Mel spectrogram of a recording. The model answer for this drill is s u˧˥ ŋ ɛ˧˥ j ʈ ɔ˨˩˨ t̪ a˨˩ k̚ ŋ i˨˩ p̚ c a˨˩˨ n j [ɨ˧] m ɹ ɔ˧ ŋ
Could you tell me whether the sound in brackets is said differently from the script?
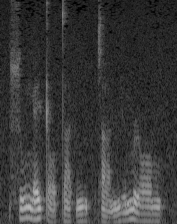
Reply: yes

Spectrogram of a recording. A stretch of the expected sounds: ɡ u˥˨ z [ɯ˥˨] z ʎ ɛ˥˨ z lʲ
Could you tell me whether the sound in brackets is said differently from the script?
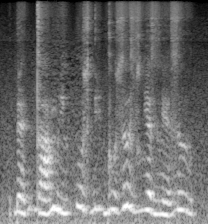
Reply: no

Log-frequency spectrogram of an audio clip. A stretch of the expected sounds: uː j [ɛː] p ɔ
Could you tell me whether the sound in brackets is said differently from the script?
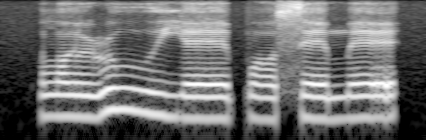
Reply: no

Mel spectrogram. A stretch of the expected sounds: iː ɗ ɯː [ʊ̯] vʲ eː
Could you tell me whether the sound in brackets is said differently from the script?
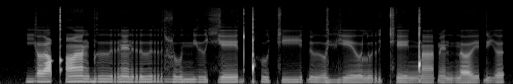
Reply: no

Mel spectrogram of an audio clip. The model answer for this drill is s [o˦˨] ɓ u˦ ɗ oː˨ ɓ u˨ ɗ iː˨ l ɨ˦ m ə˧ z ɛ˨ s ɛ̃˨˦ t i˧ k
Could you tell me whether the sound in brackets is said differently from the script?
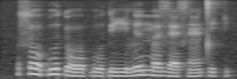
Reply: no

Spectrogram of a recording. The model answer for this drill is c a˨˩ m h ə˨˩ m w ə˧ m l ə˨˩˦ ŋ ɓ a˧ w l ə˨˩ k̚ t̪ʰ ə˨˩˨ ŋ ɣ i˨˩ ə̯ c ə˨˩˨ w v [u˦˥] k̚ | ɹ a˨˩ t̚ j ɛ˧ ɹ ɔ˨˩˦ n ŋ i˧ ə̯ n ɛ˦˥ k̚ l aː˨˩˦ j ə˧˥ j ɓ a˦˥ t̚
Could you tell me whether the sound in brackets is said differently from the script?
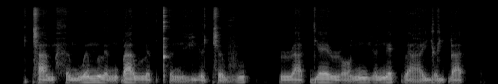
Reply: no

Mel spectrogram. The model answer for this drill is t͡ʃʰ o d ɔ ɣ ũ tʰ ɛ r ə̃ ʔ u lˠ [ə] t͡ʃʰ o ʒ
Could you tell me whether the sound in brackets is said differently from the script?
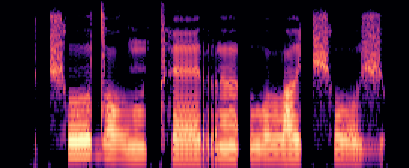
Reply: no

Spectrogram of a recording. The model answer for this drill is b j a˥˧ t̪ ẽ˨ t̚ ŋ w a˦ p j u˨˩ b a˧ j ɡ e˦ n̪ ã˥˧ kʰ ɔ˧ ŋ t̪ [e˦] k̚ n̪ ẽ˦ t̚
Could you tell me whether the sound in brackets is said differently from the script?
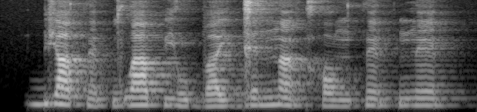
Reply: yes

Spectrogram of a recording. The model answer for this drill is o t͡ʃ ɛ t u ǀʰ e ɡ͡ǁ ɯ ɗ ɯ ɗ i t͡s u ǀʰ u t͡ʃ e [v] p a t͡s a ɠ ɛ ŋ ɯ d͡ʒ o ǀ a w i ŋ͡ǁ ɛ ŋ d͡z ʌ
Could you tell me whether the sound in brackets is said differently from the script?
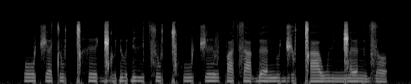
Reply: no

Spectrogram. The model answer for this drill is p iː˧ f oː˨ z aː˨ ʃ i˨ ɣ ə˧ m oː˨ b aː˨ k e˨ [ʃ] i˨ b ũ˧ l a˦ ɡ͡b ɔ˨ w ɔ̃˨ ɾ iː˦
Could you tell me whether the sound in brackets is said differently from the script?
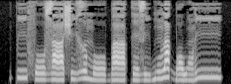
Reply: yes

